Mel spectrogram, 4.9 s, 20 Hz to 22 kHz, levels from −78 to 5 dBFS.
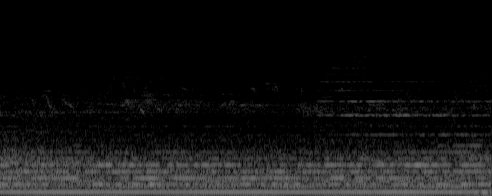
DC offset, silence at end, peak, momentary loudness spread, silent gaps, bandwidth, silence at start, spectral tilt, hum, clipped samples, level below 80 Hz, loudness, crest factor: under 0.1%; 0 s; -30 dBFS; 1 LU; none; 7.8 kHz; 0 s; -8.5 dB/octave; none; under 0.1%; -60 dBFS; -43 LUFS; 12 dB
